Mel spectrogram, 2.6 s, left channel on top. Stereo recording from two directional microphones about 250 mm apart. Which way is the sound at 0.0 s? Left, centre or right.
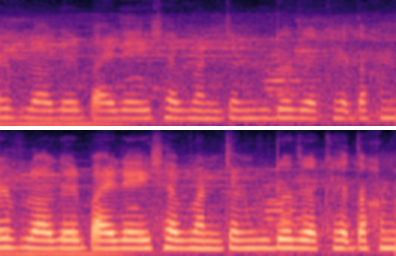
Centre.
